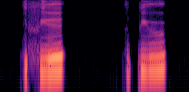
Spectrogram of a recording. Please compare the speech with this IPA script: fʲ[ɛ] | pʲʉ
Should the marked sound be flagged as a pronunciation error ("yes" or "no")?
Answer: yes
